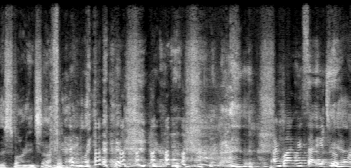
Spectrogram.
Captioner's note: laughing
